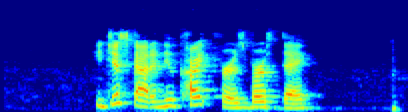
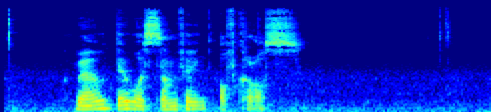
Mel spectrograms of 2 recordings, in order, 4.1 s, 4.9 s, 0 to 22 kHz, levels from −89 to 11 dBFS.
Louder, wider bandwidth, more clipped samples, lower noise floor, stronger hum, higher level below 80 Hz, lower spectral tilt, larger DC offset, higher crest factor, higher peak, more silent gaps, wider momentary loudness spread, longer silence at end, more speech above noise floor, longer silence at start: first, -17 LUFS vs -29 LUFS; second, 7.4 kHz vs 16.5 kHz; neither; first, -71 dBFS vs -59 dBFS; neither; second, -66 dBFS vs -58 dBFS; about the same, -3.5 dB/octave vs -4.5 dB/octave; neither; about the same, 20 dB vs 18 dB; first, 0 dBFS vs -12 dBFS; neither; second, 11 LU vs 22 LU; second, 0.1 s vs 1.6 s; first, 53 dB vs 31 dB; first, 0.95 s vs 0.05 s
